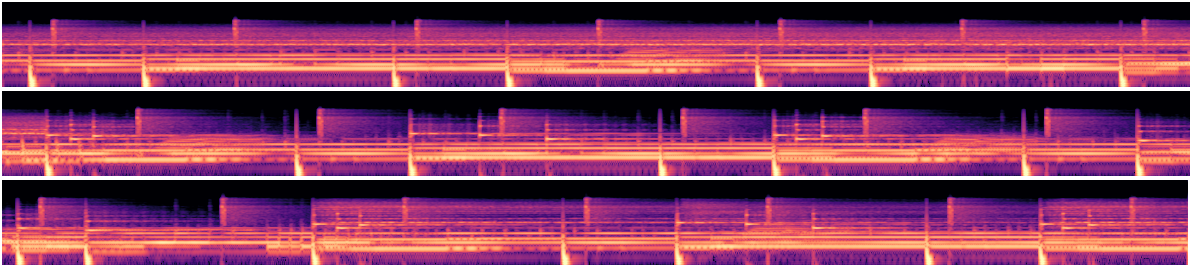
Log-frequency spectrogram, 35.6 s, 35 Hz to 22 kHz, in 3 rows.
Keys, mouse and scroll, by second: 0.0 click, 1.2 click, 4.8 click, 5.9 click, 7.9 click, 11.4 click, 11.6 click, 13.3 click, 13.4 click, 15.3 click, 15.4 click, 16.2 click, 16.3 click, 17.8 click, 19.1 click, 19.2 click, 20.7 click, 20.8 click, 22.1 click, 27.0 click, 28.1 click, 28.2 click, 29.9 click, 30.0 click, 30.6 click, 30.9 click, 32.5 click.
